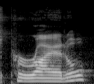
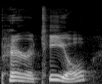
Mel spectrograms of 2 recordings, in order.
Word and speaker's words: parietal: It's parietal, not parietal, and it is also hematoma, not hematona. It is amazing to me how bad this really was.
